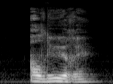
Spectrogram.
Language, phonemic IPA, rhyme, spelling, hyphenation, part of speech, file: Dutch, /ˌɑˈlyː.rə/, -yːrə, allure, al‧lu‧re, noun, Nl-allure.ogg
- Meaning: air, pretension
